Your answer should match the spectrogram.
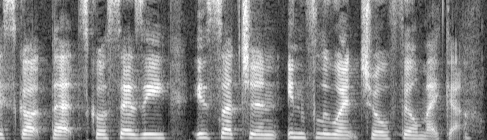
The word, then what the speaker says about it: Scorsese: I should say I have a clip of Scorsese pronouncing it for you guys. Can you roll it? Hey, it's Marty Scorsese. There you go. That Marty was from Scorsese.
